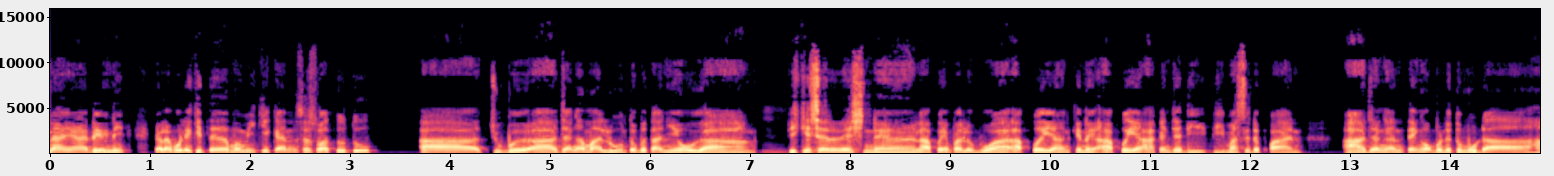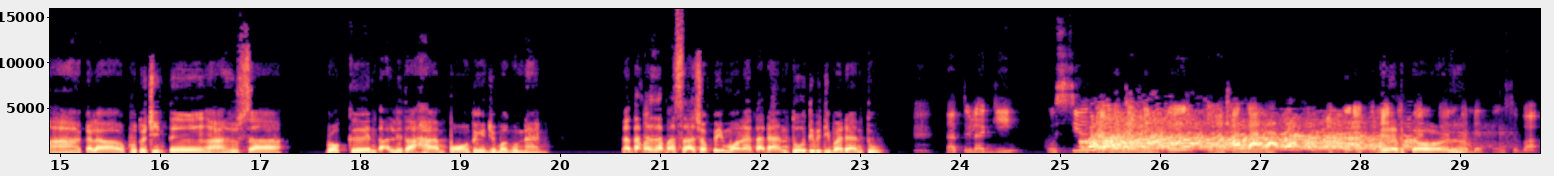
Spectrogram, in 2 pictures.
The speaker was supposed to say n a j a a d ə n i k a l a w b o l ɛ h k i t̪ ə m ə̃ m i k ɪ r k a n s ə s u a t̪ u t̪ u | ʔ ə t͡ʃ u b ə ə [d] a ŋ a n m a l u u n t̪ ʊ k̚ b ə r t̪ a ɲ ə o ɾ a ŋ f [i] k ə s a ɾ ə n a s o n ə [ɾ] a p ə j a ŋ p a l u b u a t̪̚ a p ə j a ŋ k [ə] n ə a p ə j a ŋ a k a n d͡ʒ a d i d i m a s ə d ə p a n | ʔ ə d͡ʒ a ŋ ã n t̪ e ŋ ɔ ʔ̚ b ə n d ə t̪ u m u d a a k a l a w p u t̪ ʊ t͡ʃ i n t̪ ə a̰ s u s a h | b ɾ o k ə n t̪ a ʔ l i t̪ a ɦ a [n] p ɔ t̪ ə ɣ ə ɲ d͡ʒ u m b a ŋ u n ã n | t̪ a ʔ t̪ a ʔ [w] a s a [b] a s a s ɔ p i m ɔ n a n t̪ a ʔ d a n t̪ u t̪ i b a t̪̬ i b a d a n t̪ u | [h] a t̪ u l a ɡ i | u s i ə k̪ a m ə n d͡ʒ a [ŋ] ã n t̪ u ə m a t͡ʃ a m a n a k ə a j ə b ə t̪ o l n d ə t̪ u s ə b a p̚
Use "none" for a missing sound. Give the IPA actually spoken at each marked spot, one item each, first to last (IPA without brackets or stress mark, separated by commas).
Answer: d͡ʒ, i, l, ə, n, b, b, s, m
